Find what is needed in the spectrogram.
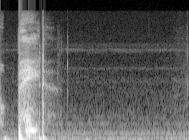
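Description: A man's short breathy whispered sound close to the microphone, with a low pop from breath on the mic at its start, lasting about half a second near the beginning.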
